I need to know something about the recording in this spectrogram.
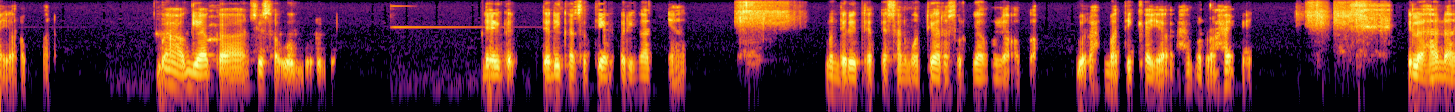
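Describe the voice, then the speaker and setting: Gravelly man leading a fervent prayer. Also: fairly low pitch, fairly even intonation, moderate pace, long pauses, darkish tone, lo-fi sound. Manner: fervent, pleading, repeated invocations. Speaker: prayer leader. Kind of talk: emotional congregational prayer.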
